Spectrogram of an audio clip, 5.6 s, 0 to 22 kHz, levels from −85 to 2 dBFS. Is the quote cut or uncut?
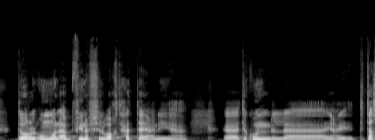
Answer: uncut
